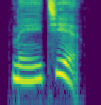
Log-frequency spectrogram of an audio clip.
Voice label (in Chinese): "媒介", Chinese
